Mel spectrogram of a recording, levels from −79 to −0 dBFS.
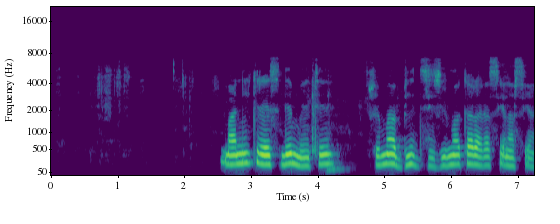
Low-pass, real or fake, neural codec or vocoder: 7.2 kHz; fake; codec, 16 kHz, 8 kbps, FreqCodec, larger model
